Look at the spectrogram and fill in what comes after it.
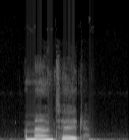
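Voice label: "amounted", US English; pronunciations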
